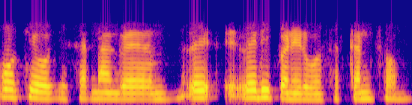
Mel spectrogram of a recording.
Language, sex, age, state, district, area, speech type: Tamil, female, 18-30, Tamil Nadu, Tenkasi, rural, conversation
